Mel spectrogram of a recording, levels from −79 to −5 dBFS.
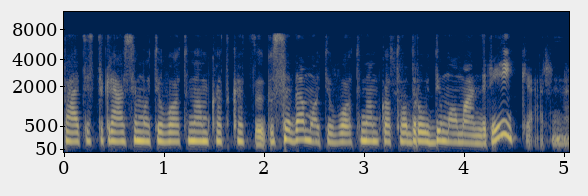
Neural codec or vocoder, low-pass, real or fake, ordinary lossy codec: none; 7.2 kHz; real; MP3, 64 kbps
